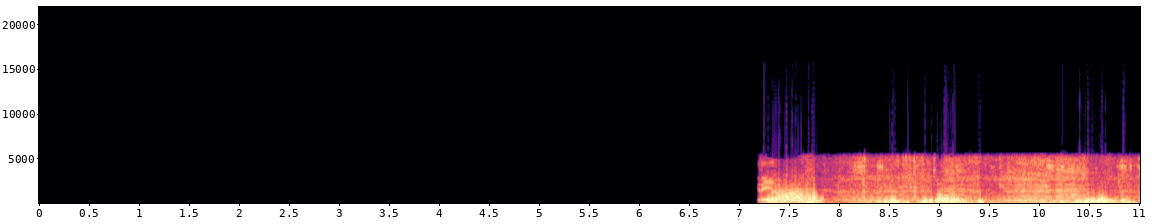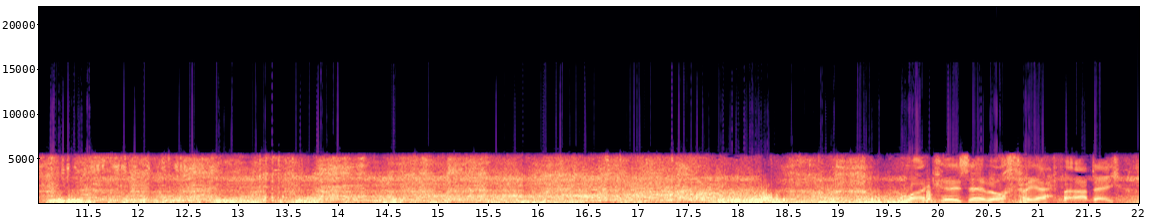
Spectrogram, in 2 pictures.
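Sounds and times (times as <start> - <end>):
wind buffeting microphone: 7.2 - 22.0.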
